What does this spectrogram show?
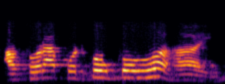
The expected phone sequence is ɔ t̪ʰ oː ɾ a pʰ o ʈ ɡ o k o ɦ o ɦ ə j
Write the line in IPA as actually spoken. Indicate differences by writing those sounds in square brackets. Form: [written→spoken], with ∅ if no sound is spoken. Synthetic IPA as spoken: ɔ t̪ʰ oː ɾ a [pʰ→p] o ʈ [ɡ→k] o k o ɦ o ɦ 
